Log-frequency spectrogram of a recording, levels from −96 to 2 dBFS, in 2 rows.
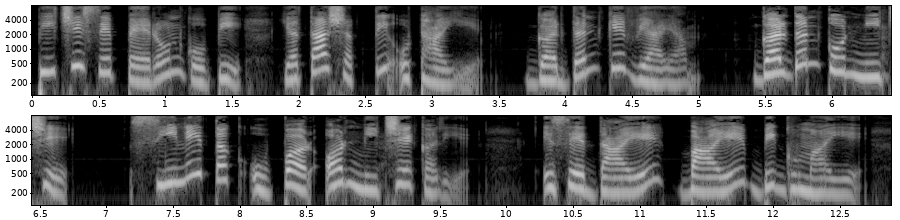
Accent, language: native, Hindi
